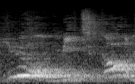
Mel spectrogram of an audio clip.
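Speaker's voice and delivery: high, slow, sing-song hostess voice; delighted host. Retold or imitated. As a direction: coo it like a proud host. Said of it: "the host looks over at your table and goes".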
